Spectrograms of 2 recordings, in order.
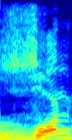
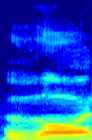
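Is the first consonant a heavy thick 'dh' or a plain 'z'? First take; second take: plain z; heavy dh. First: The first consonant is a plain 'z' sound. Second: The first consonant is a heavy, thick 'dh'. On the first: The speaker calls it wrong. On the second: The speaker calls it right.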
